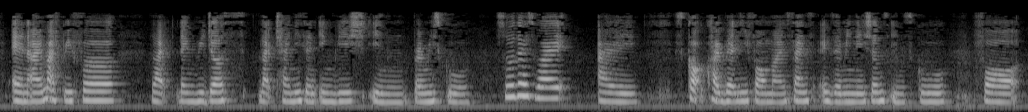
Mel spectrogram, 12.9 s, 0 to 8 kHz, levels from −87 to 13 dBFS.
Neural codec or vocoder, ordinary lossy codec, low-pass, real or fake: none; MP3, 24 kbps; 7.2 kHz; real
